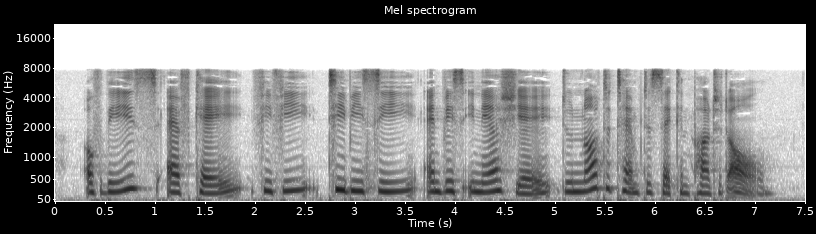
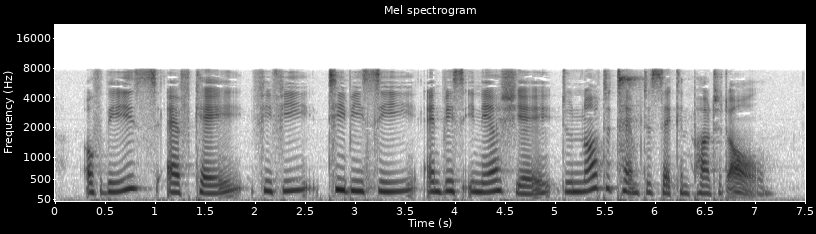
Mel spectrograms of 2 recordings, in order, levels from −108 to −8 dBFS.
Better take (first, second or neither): first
